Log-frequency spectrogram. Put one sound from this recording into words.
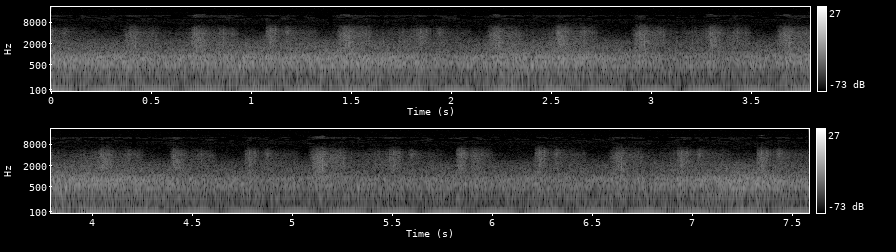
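Footsteps scrape rhythmically up a steep rocky slope.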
